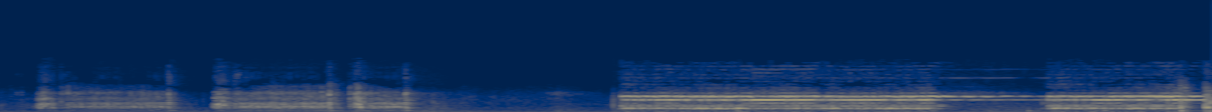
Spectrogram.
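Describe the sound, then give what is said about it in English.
A telephone rings in repeated bursts, two shorter rings followed by a pause and then louder, longer rings with a steady electronic tone. No one speaks. “I made a grab for the phone.”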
